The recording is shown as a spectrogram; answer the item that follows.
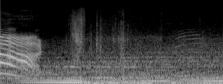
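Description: A short, loud cry that falls in pitch at the very start, then low, steady background music.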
